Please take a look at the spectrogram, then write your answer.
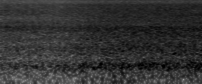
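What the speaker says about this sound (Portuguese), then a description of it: "uma cachoeira belíssima no meio" A waterfall in the middle of a wide stretch of forest sends out a steady, full rushing roar. It is close and constant throughout, with no voices over it.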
